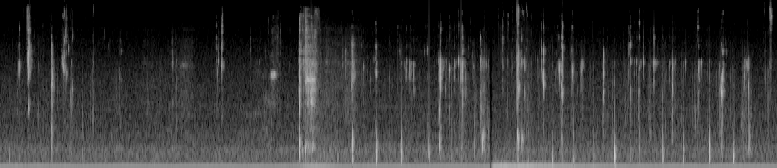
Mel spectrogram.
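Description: Close-miked chewing of Korean blood sausage (sundae): many small wet clicks and smacks of the mouth, with a brief louder rush about six seconds in. A steady low hum runs underneath.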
